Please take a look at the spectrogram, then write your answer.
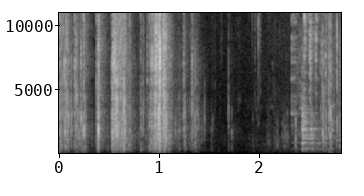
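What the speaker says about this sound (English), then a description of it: "So let's puncture this open." A snack chip bag of hummus tortilla and lentil chips is punctured and torn open, giving a close, loud burst of crinkling and tearing plastic for about a second and a half, a short quiet gap, then more crinkling.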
